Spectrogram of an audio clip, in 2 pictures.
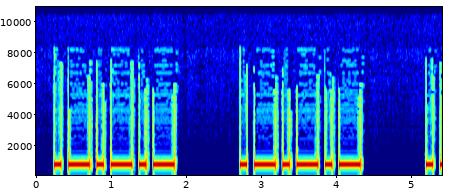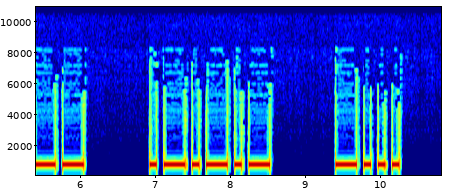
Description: Morse code, heard as a keyed tone, about 13 wpm, spaced as for 7 wpm, 800 Hz. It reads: ..W.B
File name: LEZIONI / 10 SIGNS / 10C DOT ws 12wpm 3548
